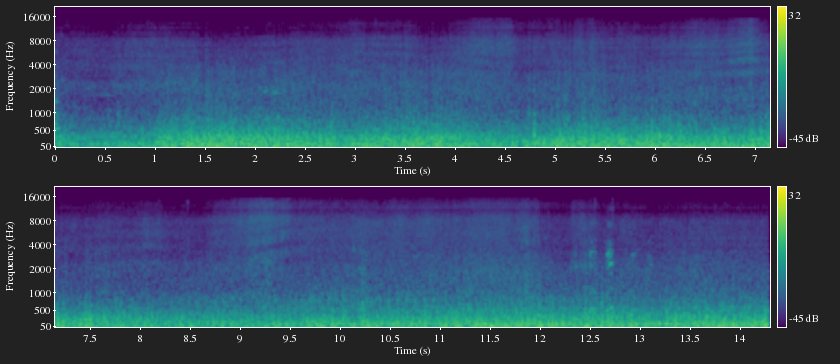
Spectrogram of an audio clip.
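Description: Wind buffeting the microphone aboard a motor cruiser under way, over a steady low rumble of its engine and the rush of water along the hull.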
